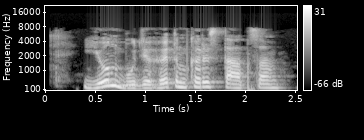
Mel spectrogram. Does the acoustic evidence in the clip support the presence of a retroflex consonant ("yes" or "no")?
no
